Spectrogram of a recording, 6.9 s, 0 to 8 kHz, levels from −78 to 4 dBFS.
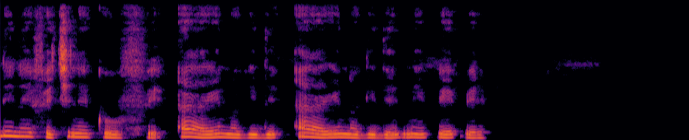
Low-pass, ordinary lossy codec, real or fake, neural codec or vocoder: none; none; real; none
